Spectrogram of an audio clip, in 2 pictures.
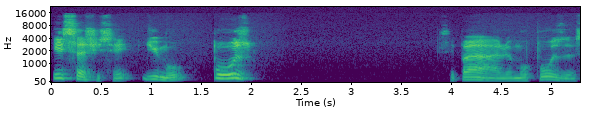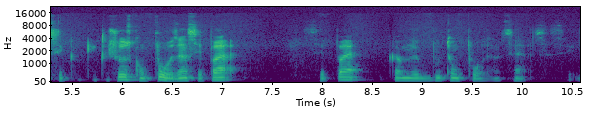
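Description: A male primary school teacher leads a recorded dictation lesson and speaks slowly and patiently to a child working at home. His voice is mid-pitched with a slight husk. He often drops in a little "hein" as he explains. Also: darkish tone, husky, muffled recording. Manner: slow, patient, talks directly to a child, frequent "hein".

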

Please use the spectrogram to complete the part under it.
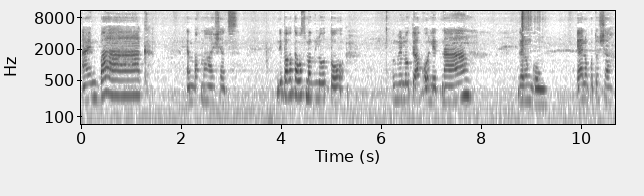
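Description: A woman's voice: medium pitch, steady tone, measured pace, long pauses, a little mellow, a little hiss or hum. A young mother with a Visayan accent vlogging casually from her home kitchen, chatting to the camera and slipping into sing-song baby talk with her children.

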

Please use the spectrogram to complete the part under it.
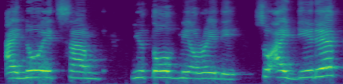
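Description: A middle-aged woman from the Philippines, a network marketing trainer, gives a preachy motivational business talk over a live video call from her ornate living room. Her voice sits on the high side with a steady, darkish tone at a moderate pace, and she holds the phone close to her face, often repeating herself and restarting phrases.

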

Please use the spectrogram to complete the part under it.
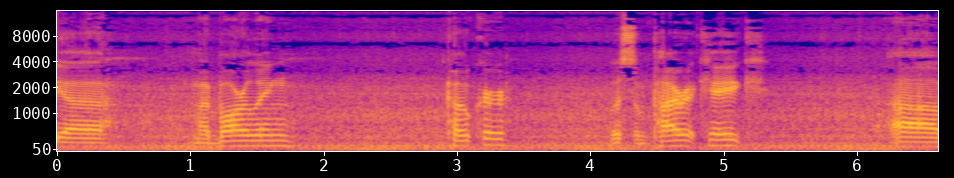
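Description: A man in his thirties, a truck driver, chatting casually and haltingly with lots of fillers while tired and a bit scattered, filmed on a phone at arm's length in his parked cab. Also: mid-range voice, fairly bright tone, a little hiss or hum. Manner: rambling, halting, with frequent fillers. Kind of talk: casual vlog chat. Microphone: phone camera at arm's length.

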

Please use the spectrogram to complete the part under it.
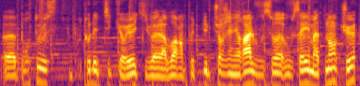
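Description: A man's voice: fairly low pitch, fast, a bit bright, faint music behind. A young man, chatting casually to his viewers in a rambling, slangy way with plenty of fillers. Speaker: YouTuber. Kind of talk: casual vlog monologue.

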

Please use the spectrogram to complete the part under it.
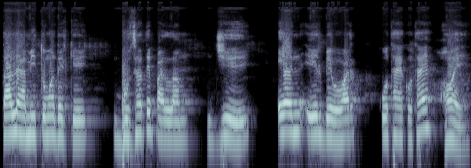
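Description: A man's voice: fairly high pitch, fairly even intonation, moderate pace, warm tone, lo-fi sound. A male English teacher explaining grammar to students, patiently repeating key words and asking them questions.

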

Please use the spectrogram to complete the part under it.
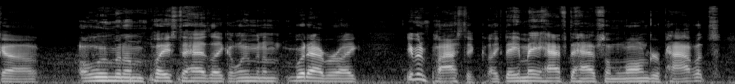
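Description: A man's voice: a little high, pushed and bright. A man in his thirties, a truck driver, chatting casually and rambling in an easygoing, plain-spoken way as he vlogs from a truck yard and his cab. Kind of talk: casual vlog chat. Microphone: phone held at arm's length outdoors, headset mic in the cab.

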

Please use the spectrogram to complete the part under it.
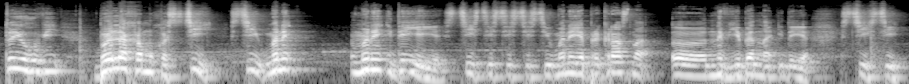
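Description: Excitable swearing man gaming. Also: a little high. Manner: loud outbursts and heavy swearing; jumpy, rapid switches between yelling and muttering. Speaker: let's play gamer. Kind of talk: excited gameplay commentary.

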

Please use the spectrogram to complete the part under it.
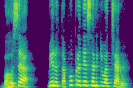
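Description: A woman's voice: sits high, sing-song, normal speed, pitched above the performer's own voice. A woman voicing a snobbish, condescending senior car saleswoman. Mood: mocking. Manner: mocking, condescending.

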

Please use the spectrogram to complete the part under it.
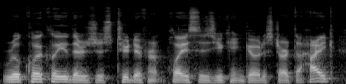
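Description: A man hosting a casual travel vlog at a desert campsite, talking in a relaxed, rambling way with many pauses and fillers into an action camera. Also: lowish voice, dry recording. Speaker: vlogger and trip host. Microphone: action camera mic.

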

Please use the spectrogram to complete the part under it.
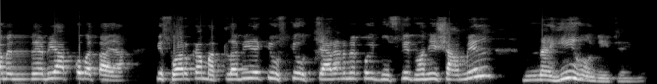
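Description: Male grammar teacher, exam-prep lecture, rhetorical questions, repeats points, sounds out syllables. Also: extremely high pitch. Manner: asks and answers his own questions, repeats points, says "theek hai"; drills sounds aloud for students to copy.

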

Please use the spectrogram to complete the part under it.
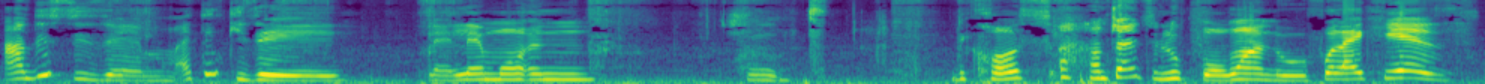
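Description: A woman's voice: fairly high pitch, slow pace, slight background noise. A young woman with a Nigerian accent, vlogging casually outdoors into a phone held at arm's length and chatting with a laugh in her voice. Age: young adult. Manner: chatty, laughing, switching into pidgin. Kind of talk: casual vlog walkthrough. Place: outdoors in a rural neighborhood.

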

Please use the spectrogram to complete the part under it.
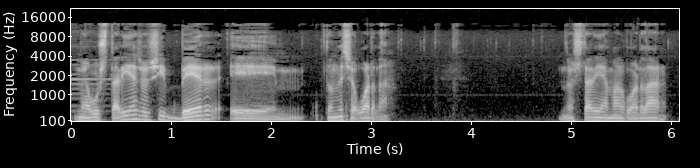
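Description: A man's voice: lowish voice, a little slow. A man with a Spain Spanish accent chatting and joking through a game playthrough, self-mocking. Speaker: let's-play gamer. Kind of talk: casual gameplay commentary. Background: game music.

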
